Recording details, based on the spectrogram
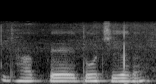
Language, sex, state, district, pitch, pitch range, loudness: Hindi, male, Jharkhand, Ranchi, 155 Hz, 150-160 Hz, -19 LUFS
